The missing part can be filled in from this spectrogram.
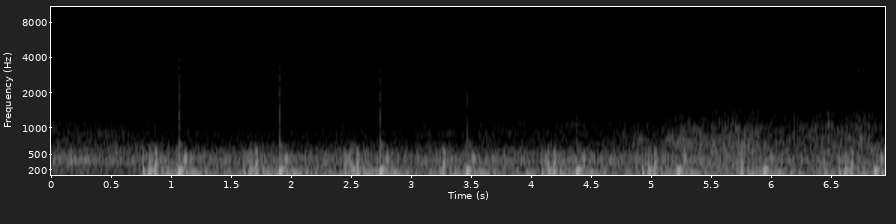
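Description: Steady, regular low thumps at about 71 a minute, with faint clicks and soft background hum: an early embryonic heartbeat.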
